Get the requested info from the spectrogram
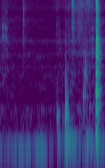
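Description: Oracle cards being handled while one is put back into the deck: faint soft taps, then one sharp click near the end.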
